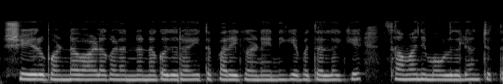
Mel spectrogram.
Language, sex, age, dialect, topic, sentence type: Kannada, female, 31-35, Coastal/Dakshin, banking, statement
